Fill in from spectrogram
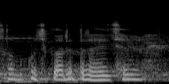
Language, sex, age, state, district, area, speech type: Maithili, female, 30-45, Bihar, Madhepura, rural, spontaneous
